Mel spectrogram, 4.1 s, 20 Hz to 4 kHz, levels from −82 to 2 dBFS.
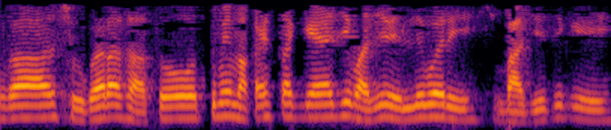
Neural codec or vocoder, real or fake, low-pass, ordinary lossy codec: none; real; 3.6 kHz; MP3, 16 kbps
